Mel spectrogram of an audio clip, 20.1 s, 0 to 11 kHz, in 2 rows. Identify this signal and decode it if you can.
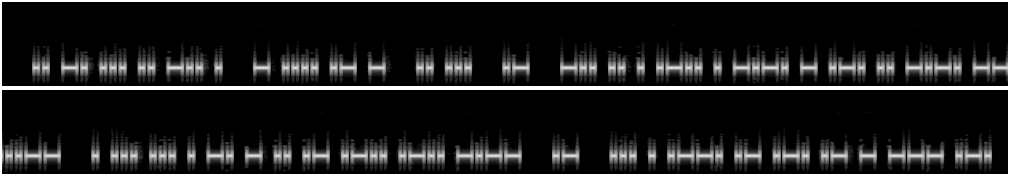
Morse code, heard as a keyed tone, about 25 wpm, 600 Hz. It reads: INSIDE THAT IS A DIELECTRIC, ESSENTIALLY A SEPARATOR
